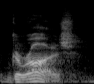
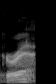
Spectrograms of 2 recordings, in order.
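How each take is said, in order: First: It uses the general North American pronunciation. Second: It uses the local Western Canadian pronunciation. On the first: This is the form used to avoid viewer complaints. "certain things that I've been saying differently on my YouTube channel" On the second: This is the form people use locally. "instead of"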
